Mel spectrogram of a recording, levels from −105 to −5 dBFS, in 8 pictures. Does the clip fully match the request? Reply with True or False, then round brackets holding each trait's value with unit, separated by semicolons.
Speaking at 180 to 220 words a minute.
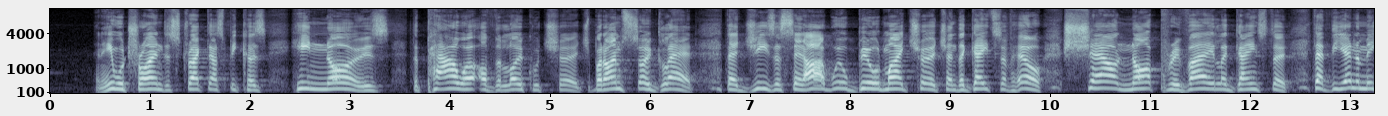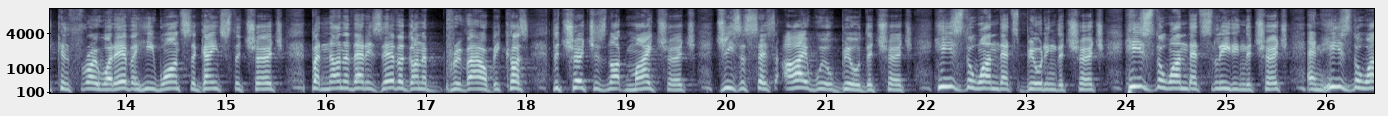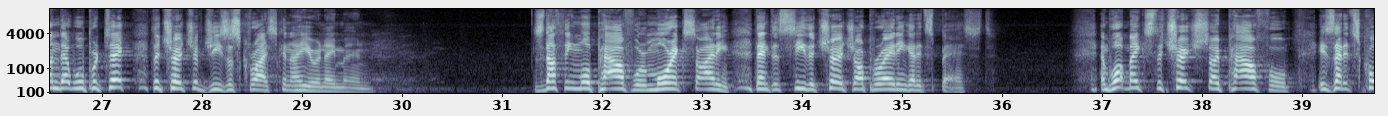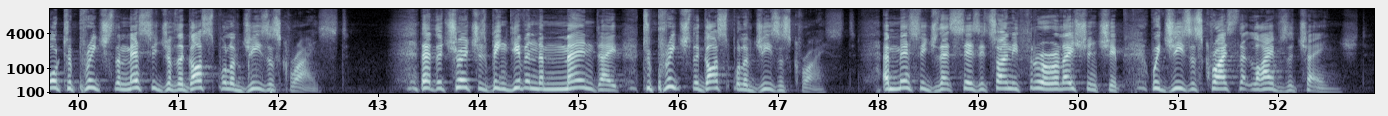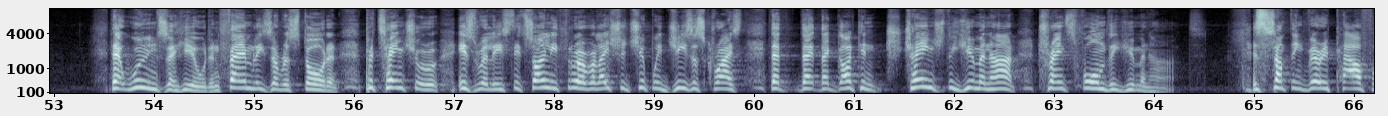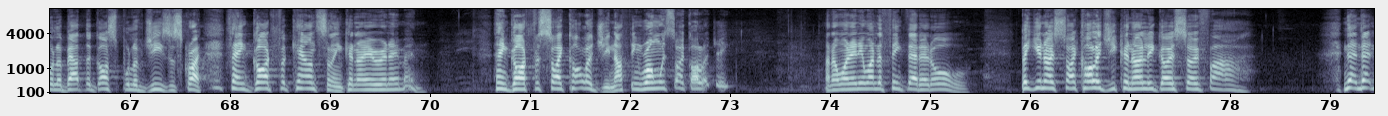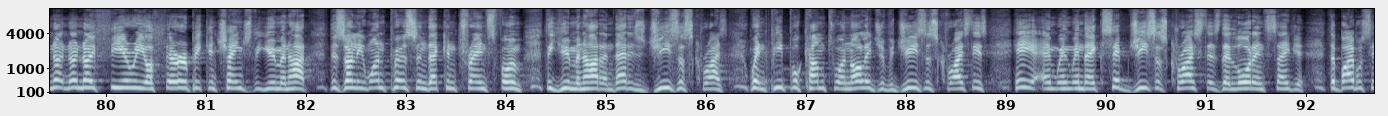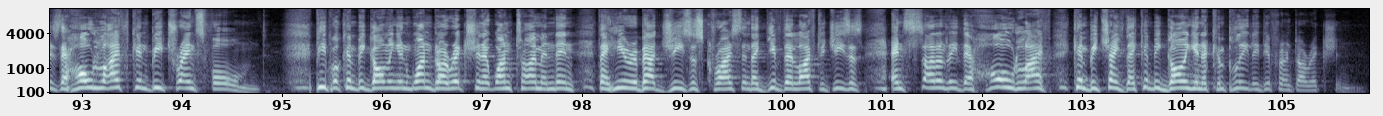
True (200 wpm)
